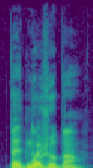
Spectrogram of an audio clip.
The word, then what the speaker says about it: Pedneaud-Jobin: la la chose la plus difficile pour moi, prononcer votre nom. Pedono Pedno Jobin. Oui. OK, je vais y arriver, je vous promets rien mais normalement j'y arrive. Maxime Pedno Jobin, bonjour.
